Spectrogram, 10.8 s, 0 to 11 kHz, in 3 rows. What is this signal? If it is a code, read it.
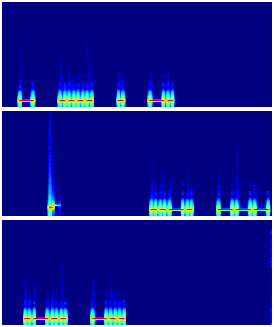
Morse code, heard as a keyed tone, about 19 wpm, spaced as for 14 wpm, 700 Hz. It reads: THEN FOLD
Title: 139 Lesson 23f - Letter f - Words 20wpm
